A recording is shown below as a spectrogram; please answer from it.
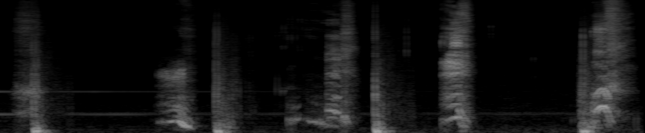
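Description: A cartoon character groaning in short moans that fall in pitch, three or four times, the groans of a worn-out sumo trainee. Four dull thuds fall between the groans, about every second and a half to two seconds.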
